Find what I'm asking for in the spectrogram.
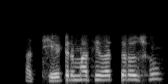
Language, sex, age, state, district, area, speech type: Gujarati, male, 30-45, Gujarat, Rajkot, urban, conversation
